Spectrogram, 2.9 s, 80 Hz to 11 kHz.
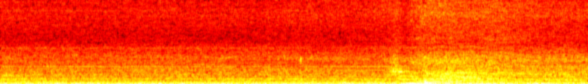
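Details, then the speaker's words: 2004 Toyota Camry 3.0 L V6 after starter replacement: engine catches and runs smoothly with a brief clean rev, no starter grind; starter good, normal running. "right runs good 2004 Toyota Camry with a 3.0 liter engine starter is good"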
